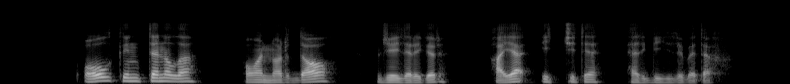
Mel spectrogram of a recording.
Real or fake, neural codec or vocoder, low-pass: fake; codec, 16 kHz, 0.3 kbps, FocalCodec; 7.2 kHz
